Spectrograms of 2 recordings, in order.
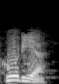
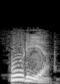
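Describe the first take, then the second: First: The word begins with a different sound. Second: The word begins with a clear F sound. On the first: The speaker calls it wrong. "es que tengo mucha juria, no" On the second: The speaker calls it right. "es furia"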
